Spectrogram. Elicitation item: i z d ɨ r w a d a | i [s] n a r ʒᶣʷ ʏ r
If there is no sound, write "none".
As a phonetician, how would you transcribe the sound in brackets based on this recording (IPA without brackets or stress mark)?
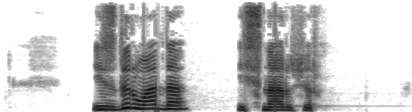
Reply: s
